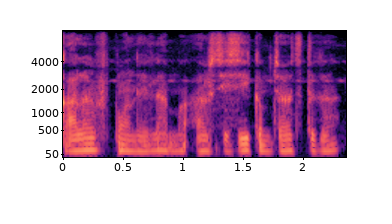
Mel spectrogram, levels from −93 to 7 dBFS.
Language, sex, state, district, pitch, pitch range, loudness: Wancho, male, Arunachal Pradesh, Longding, 100 Hz, 95-105 Hz, -22 LUFS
